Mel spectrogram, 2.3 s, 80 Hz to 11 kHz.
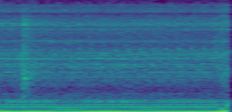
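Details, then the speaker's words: BMW E90 with N54 engine, around 130k miles, after front and rear turbo vacuum lines were replaced; the problem was a seized wastegate actuator. A deep, steady drone climbs cleanly as the throttle opens, pulling smoothly with no stumble. Healthy revving. "No, no, that's actually very healthy, bro. Yeah, that's how it's supposed to sound like, bro. You've been missing that sound for bricks."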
